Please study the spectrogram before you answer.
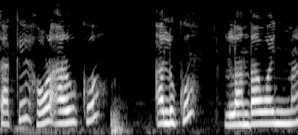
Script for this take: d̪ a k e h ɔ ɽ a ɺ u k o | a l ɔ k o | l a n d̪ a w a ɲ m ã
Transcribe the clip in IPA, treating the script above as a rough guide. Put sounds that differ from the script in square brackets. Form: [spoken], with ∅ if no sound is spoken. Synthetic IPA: [t̪] a k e h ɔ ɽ a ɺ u k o | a l [u] k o | l a n d̪ a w a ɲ m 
